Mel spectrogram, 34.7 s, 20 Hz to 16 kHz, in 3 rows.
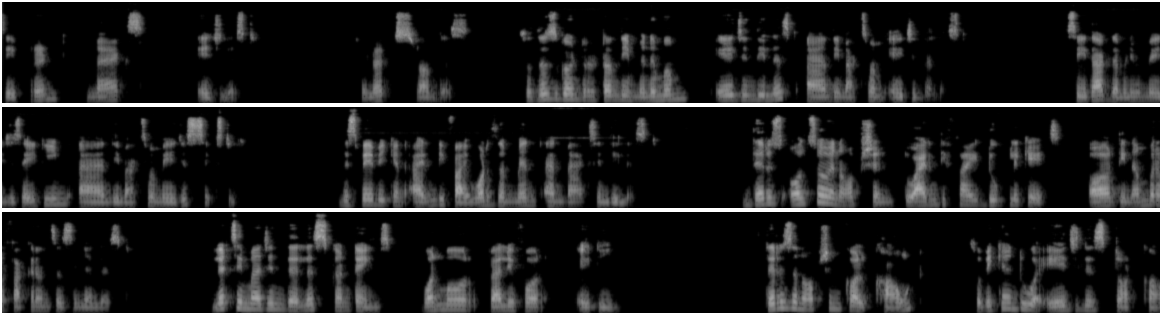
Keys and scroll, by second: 4.5 ctrl+r, 32.1 Return.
